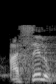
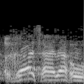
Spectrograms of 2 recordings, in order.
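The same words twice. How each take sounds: First: عسله said with the throaty ʿayn, "ʿasalahu"; correct reading. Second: غسله said with a plain ghayn, as the misprint has it; wrong reading. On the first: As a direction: give عسله a clear ʿayn in place of the ghayn. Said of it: "والصحيح عسله". (النطق الصحيح: عسله بالعين) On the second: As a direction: say غسله with the ghayn sound, like "washed him". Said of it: "حرفت في بعض الطبعات غسله". (نطق خاطئ: غسله بالغين) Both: Shown as a demonstration.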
